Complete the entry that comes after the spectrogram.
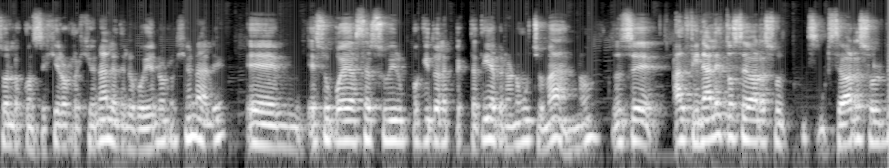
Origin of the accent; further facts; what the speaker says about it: Concepción, Biobío, Chile; somos gente de clase popular, somos gente de Gran Concepción, de familias obreras, digamos.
